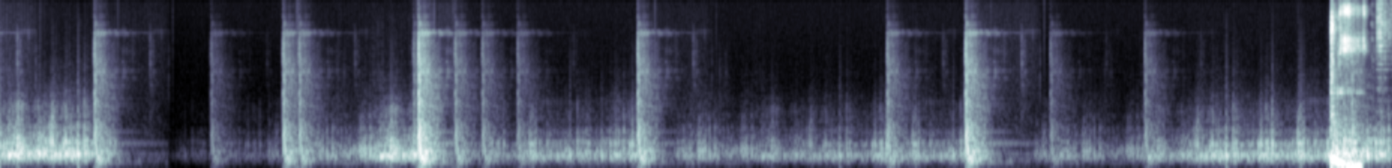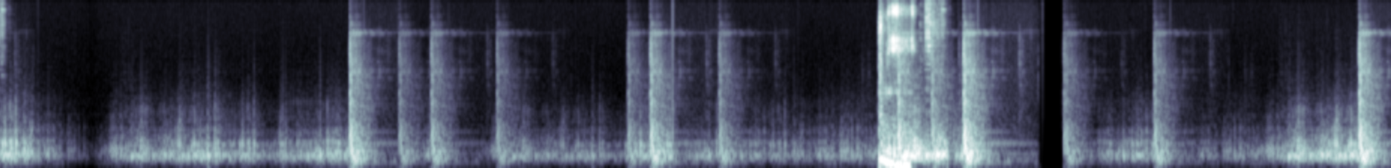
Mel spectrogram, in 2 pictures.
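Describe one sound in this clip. A ball knocks against wooden walls.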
